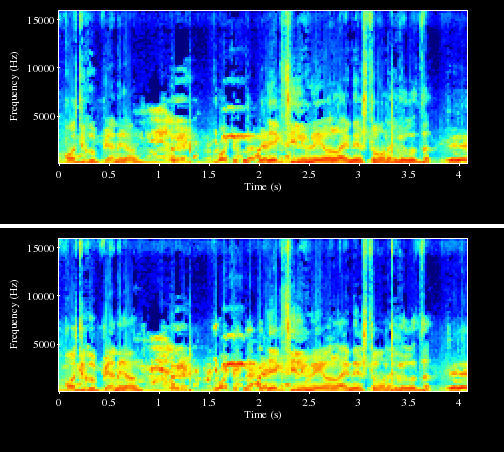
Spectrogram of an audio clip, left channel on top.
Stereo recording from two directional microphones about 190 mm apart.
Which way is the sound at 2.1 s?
40° left (ahead or behind).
